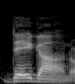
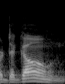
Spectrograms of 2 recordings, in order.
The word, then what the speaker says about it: Dagon: And they bring it into the temple of one of their gods, Dagon or Dagon. You can pronounce it either way in verse 2.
